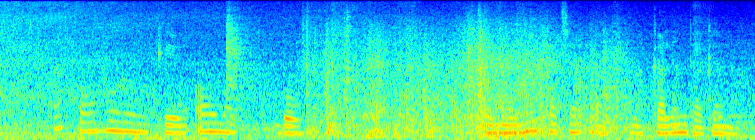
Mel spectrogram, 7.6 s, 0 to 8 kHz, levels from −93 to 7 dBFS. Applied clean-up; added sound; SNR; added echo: none; Hammer; 1 dB; none.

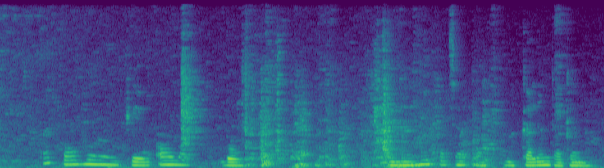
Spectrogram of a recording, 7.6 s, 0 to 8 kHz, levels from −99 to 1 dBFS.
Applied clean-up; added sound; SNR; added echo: classical method log-MMSE.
